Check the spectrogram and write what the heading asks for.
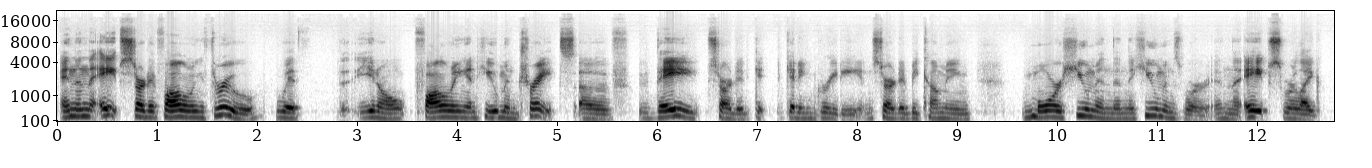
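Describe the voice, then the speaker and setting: A woman co-hosting a casual podcast, rambling and excitable, swearing freely. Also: on the low side, unhurried. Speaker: podcast co-host. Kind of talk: casual chat.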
